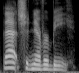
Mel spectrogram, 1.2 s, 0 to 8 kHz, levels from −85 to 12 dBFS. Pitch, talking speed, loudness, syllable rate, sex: 180 Hz, 200 wpm, -19 LUFS, 4.8 syllables/s, female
